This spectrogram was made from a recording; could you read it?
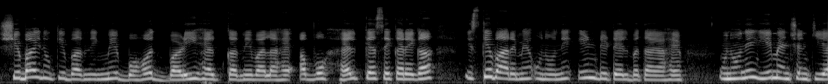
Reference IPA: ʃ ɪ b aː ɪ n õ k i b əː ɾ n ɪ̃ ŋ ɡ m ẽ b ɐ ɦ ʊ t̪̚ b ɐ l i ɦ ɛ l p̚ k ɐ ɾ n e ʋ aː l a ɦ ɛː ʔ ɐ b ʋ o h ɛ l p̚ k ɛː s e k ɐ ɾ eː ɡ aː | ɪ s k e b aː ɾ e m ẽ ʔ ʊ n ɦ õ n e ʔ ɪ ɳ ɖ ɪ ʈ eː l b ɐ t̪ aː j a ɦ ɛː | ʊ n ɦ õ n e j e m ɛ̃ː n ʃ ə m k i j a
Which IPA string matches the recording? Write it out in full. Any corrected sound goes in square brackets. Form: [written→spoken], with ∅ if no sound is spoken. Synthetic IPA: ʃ ɪ b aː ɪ n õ k i b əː ɾ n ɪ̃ ŋ ɡ m ẽ b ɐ ɦ ʊ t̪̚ b ɐ [l→ɽ] i ɦ ɛ l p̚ k ɐ ɾ n e ʋ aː l a ɦ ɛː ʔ ɐ b ʋ o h ɛ l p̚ k ɛː s e k ɐ ɾ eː ɡ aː | ɪ s k e b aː ɾ e m ẽ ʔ ʊ n ɦ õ n e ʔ ɪ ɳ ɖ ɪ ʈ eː l b ɐ t̪ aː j a ɦ ɛː | ʊ n ɦ õ n e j e m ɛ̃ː n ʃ ə [m→n] k i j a

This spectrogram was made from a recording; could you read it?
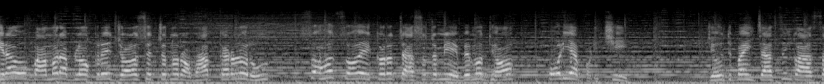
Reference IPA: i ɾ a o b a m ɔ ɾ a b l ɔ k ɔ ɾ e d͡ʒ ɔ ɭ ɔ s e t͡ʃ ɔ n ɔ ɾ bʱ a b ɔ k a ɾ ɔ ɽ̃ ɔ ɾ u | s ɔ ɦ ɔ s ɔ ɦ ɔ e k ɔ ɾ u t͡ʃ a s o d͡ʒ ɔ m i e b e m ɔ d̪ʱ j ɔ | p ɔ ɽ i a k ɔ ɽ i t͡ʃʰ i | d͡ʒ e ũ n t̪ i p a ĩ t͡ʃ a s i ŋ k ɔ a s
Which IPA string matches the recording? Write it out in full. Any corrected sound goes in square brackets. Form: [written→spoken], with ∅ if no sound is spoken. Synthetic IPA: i ɾ a o b a m ɔ ɾ a b l ɔ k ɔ ɾ e d͡ʒ ɔ ɭ ɔ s e t͡ʃ ɔ n ɔ ɾ bʱ a b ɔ k a ɾ ɔ ɽ̃ ɔ ɾ u | s ɔ ɦ ɔ s ɔ ɦ ɔ e k ɔ ɾ [u→ɔ] t͡ʃ a s [o→ɔ] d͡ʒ ɔ m i e b e m ɔ d̪ʱ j ɔ | p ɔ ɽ i a [k→p] ɔ ɽ i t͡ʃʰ i | d͡ʒ e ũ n t̪ i p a ĩ t͡ʃ a s i ŋ k ɔ a s

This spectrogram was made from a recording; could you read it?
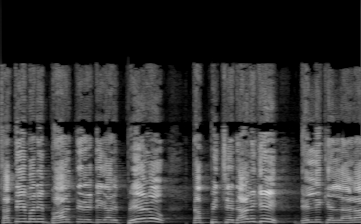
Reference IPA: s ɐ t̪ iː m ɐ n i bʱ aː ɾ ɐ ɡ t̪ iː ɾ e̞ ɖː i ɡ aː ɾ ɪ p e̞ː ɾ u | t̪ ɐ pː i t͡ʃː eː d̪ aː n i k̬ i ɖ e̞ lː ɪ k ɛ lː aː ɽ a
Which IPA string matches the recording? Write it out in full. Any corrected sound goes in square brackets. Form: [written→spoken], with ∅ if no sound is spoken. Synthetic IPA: s ɐ t̪ iː m ɐ n i bʱ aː ɾ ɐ [ɡ→∅] t̪ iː ɾ e̞ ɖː i ɡ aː ɾ [ɪ→i] p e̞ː ɾ u | t̪ ɐ pː i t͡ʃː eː d̪ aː n i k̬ i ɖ e̞ lː [ɪ→i] k ɛ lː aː ɽ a

